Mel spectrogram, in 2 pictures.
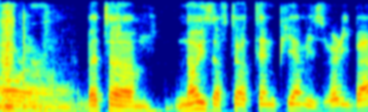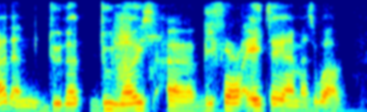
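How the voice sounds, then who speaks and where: Speaking in a French accent at a moderate pace with hardly any pauses, a man uses a fairly high pitch and fairly even intonation. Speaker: airline industry professional presenting his country. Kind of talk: presentation on video call. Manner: halting, many fillers.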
